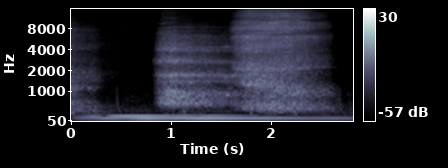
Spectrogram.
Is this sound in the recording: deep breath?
yes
